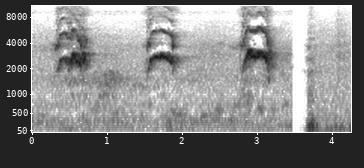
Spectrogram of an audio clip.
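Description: Caged pet birds calling: three loud, arching calls about a second and a quarter apart. A short low thump follows near the end.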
